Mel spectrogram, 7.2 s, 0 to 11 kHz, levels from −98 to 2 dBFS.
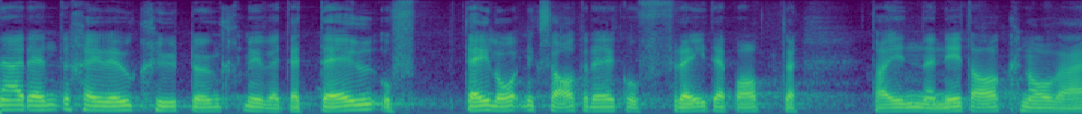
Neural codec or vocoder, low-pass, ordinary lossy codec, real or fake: none; none; none; real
